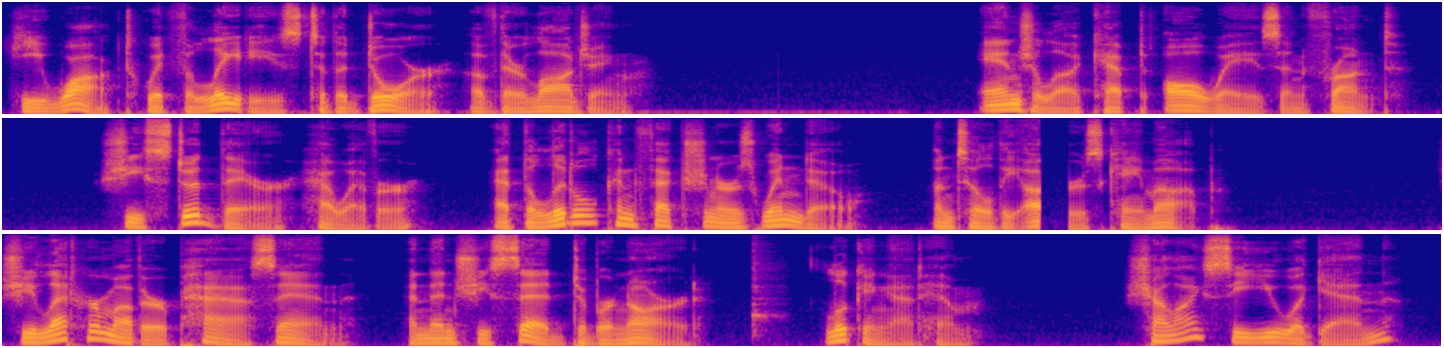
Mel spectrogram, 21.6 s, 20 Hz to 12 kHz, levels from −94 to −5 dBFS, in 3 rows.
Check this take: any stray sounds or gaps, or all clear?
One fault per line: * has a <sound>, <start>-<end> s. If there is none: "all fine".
* has a dropout, 12.4-12.5 s
* has a tap, 18.1-18.3 s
